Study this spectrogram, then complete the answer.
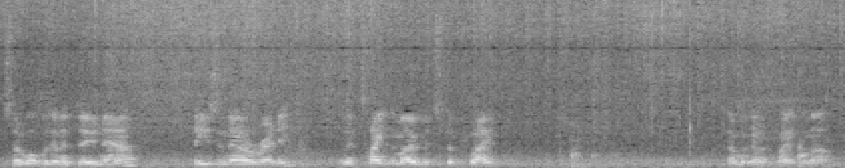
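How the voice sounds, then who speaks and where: Chef explaining a dish in a noisy kitchen. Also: male voice, fairly high pitch, fast. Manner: relaxed, explanatory, frequent "um" and "okay". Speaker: head chef. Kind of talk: cooking demonstration. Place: large restaurant kitchen. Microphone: camera mic from a few feet away. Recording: echoey kitchen, distant mic, loud kitchen noise. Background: sizzling pans and kitchen clatter.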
